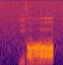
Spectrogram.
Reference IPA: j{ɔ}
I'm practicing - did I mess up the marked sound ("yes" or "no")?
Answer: no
